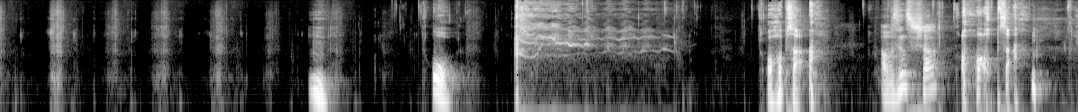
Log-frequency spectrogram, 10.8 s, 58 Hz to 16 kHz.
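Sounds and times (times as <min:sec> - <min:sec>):
crunchy spicy snack being bitten and chewed: 0:00.0 - 0:05.2, 0:06.6 - 0:08.8
speech: 0:03.1 - 0:03.4, 0:04.3 - 0:04.6, 0:07.7 - 0:08.2, 0:08.8 - 0:10.2.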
